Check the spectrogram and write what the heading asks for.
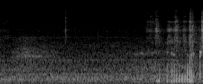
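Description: Low room hiss, then several small sharp clicks and scrapes near the end as a knife blade is worked against the thin shell of a softshell clam to pry it open.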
